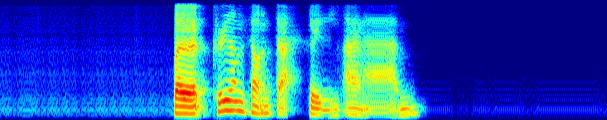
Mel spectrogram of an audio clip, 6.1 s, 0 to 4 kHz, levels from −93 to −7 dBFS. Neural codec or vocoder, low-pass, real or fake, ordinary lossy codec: codec, 16 kHz, 0.5 kbps, FreqCodec, larger model; 3.6 kHz; fake; none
